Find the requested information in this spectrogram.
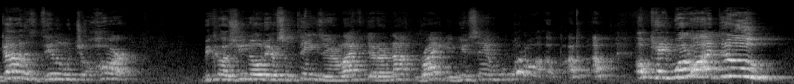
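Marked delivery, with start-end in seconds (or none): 5.0-7.9 high, stammering, building to a loud cry; acted desperate high-pitched asking; flustered mock plea. Acts out a convicted, flustered listener.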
